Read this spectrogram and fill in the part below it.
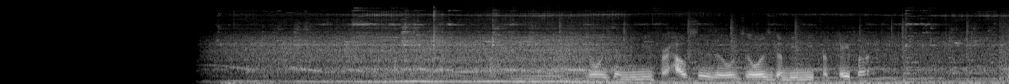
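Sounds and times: large engine humming: 2.0s - 10.0s.

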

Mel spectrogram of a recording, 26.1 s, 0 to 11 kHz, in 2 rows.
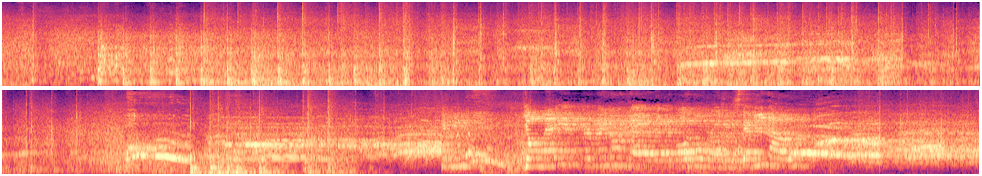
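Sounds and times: drumsticks hitting plastic buckets: 1.6s - 14.0s, 15.4s - 17.8s.

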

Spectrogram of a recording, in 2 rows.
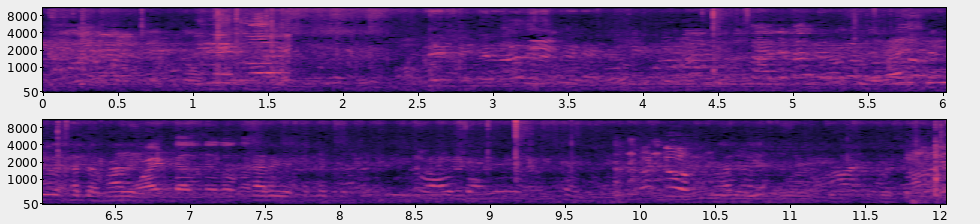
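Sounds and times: voices chattering: 0.0s - 12.0s.

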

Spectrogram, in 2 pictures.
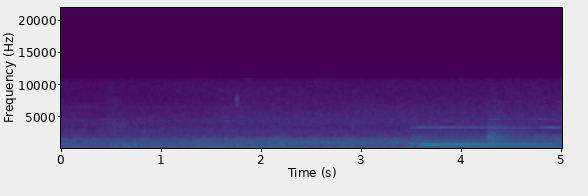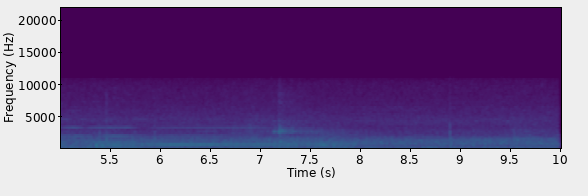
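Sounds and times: elevator steady high tone: 0.0s - 10.0s
low room hum: 0.0s - 10.0s.

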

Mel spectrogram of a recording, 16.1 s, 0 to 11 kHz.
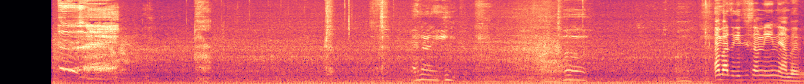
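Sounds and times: steady low rumble: 1.1s - 16.0s.

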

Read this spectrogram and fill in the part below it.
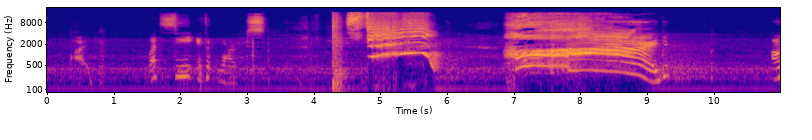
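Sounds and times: person screaming in frustration: 4.7s - 5.9s, 6.9s - 9.2s.

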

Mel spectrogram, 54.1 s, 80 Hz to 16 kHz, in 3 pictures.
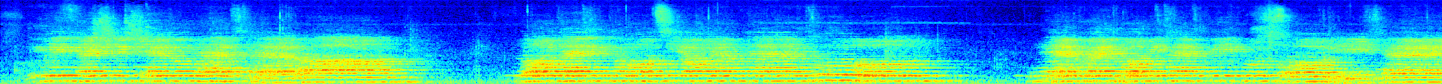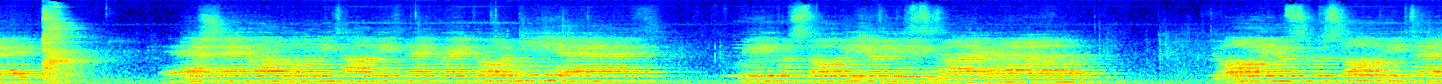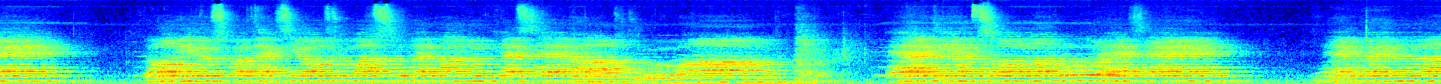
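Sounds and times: group chanting in unison: 0.3s - 5.5s, 6.3s - 12.1s, 12.7s - 19.3s, 20.0s - 32.0s, 33.2s - 51.8s, 52.5s - 54.0s.

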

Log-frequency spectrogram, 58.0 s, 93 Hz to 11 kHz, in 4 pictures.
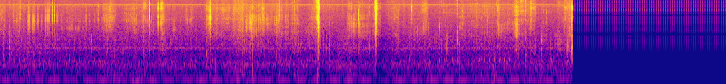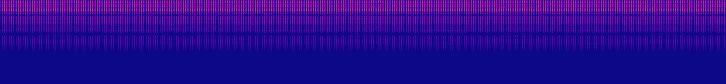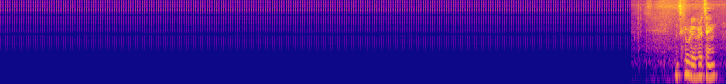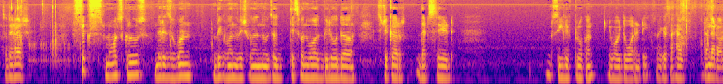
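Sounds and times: gloved hands handling laptop: 0.0s - 11.5s, 41.7s - 45.3s, 57.1s - 58.0s
steady low hum: 0.0s - 11.5s, 41.7s - 58.0s.

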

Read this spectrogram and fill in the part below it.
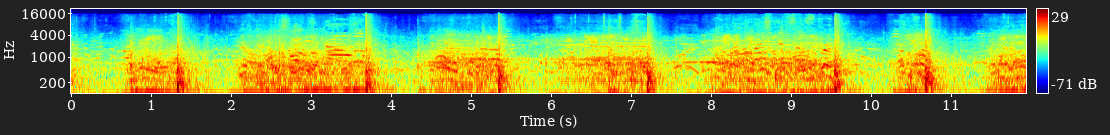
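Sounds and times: crowd chatter: 0.0s - 11.9s.

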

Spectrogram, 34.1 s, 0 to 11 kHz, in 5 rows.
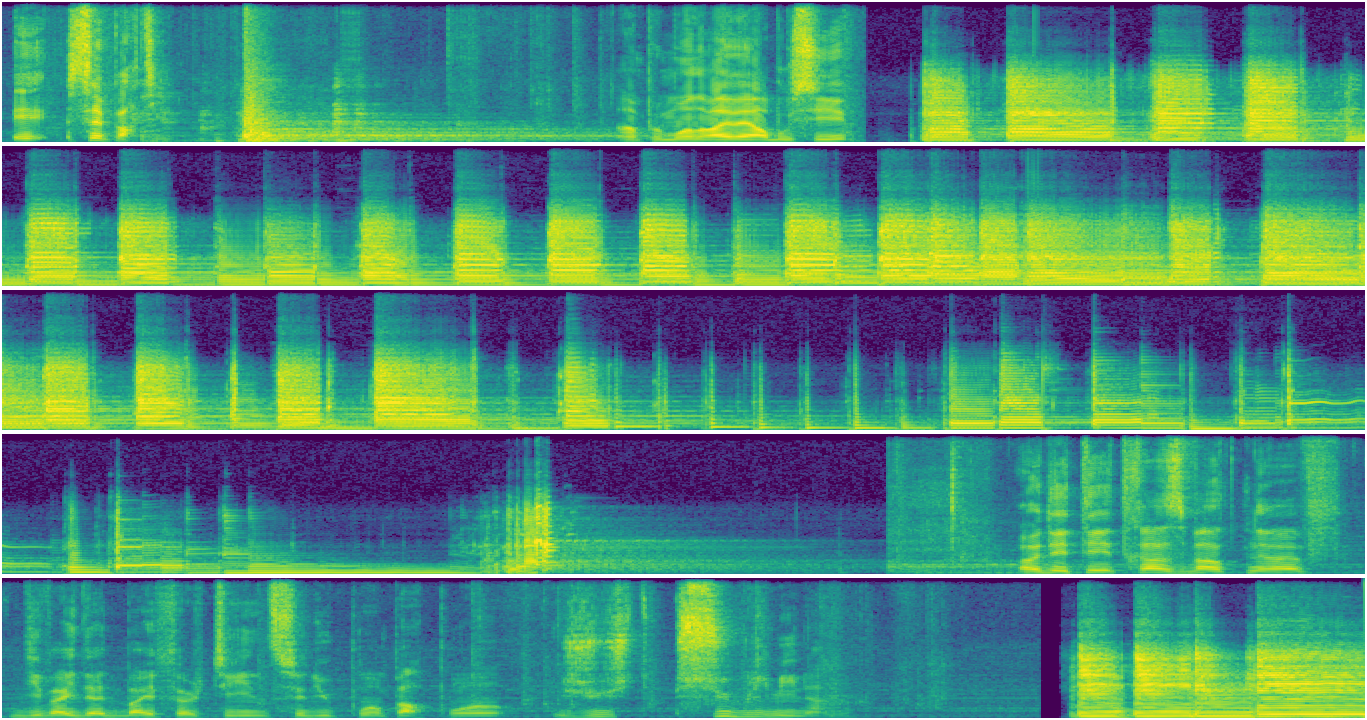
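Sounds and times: overdriven electric guitar: 4.6s - 25.6s, 32.6s - 34.0s.

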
